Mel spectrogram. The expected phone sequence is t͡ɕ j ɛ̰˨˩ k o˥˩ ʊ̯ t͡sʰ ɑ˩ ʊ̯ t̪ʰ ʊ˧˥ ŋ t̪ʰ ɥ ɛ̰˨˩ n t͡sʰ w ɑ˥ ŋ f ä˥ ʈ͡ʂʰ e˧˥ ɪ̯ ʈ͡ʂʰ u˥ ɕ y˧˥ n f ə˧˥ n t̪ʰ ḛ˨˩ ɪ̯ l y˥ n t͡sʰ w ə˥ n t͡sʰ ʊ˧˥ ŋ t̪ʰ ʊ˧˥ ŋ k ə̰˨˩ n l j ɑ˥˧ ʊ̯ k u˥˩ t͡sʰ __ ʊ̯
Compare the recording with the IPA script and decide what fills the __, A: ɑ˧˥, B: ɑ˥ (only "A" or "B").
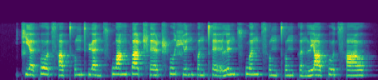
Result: B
